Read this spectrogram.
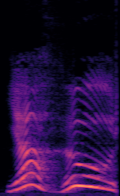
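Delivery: high, loud cheer; excited shout. A narrator's reading. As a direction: whoop it out like a delighted schoolkid. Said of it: "shouted Maurecia".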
